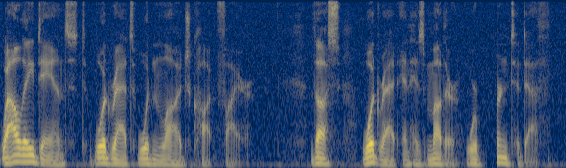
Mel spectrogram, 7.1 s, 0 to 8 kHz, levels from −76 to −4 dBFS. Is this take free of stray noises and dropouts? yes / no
no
